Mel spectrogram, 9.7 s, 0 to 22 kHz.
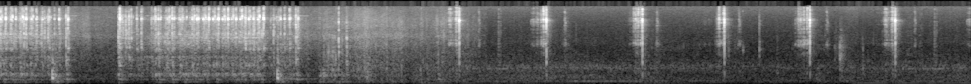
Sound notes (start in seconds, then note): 5.3 cutting noises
